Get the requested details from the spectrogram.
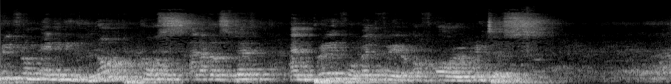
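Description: A man speaks loudly through a loudspeaker in an echoing hall.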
